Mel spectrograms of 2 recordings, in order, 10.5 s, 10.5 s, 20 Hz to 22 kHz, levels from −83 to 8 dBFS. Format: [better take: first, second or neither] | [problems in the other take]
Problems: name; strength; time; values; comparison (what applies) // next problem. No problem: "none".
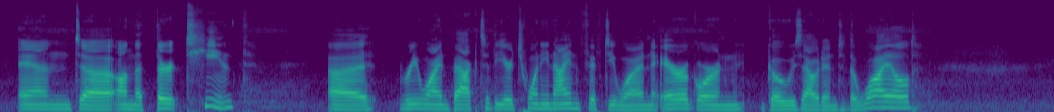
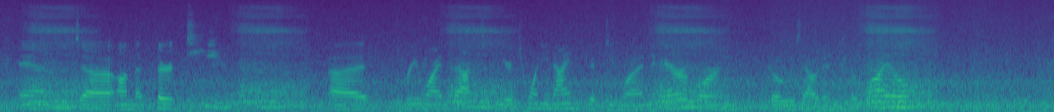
first | hiss; loud; throughout; 1 dB below the speech; faint in the first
